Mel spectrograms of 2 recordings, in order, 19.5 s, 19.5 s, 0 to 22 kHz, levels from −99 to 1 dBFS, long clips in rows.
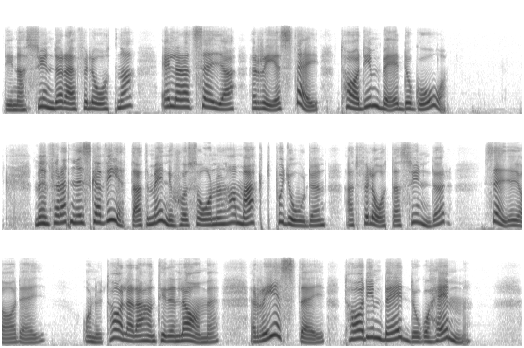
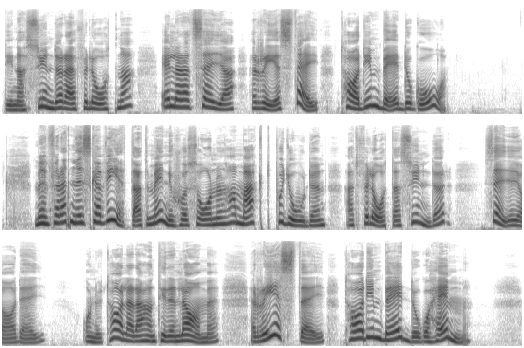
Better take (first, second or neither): second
